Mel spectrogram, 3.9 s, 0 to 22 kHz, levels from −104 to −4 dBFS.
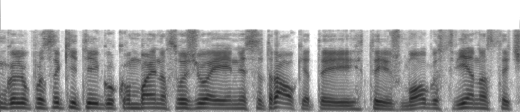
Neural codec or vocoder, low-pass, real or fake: codec, 16 kHz, 8 kbps, FunCodec, trained on Chinese and English, 25 frames a second; 7.2 kHz; fake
